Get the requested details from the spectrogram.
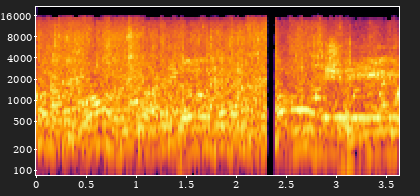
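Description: A crowd of women and men chatters all around.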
